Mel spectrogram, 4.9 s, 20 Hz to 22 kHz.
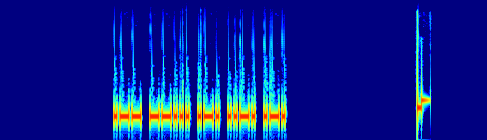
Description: Morse code, heard as a keyed tone, about 40 wpm, 700 Hz. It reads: W7RFR
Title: USA Call Signs - 5 Characters - 4x Character Spacing - 40wpm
